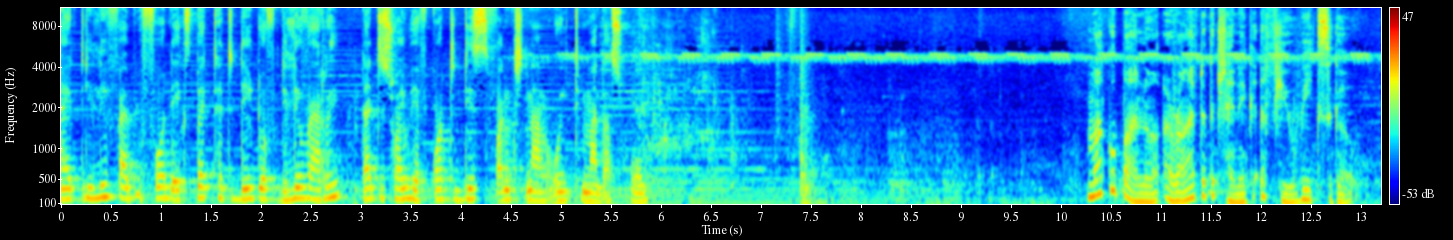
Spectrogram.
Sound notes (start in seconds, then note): 6.3 running water; 8.4 cricket sounds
